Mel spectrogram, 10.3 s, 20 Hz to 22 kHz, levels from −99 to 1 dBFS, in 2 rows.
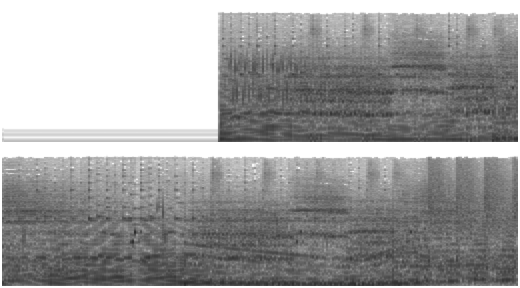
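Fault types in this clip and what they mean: Audio dropout to a faint residue: until 2.17 s only faint hum remains, likely a signal break leaving the input open; near-flat waveform, thin low hum lines on the spectrogram, then abrupt return.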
